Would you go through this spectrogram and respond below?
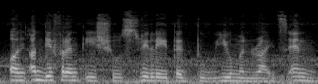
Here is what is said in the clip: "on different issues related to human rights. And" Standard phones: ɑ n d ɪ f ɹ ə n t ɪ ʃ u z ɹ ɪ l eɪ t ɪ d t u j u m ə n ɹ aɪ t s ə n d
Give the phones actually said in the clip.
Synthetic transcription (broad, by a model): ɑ n d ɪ f ɹ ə n t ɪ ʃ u s ɹ ɪ l eɪ t ɪ d t u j u m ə n ɹ aɪ t s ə n d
